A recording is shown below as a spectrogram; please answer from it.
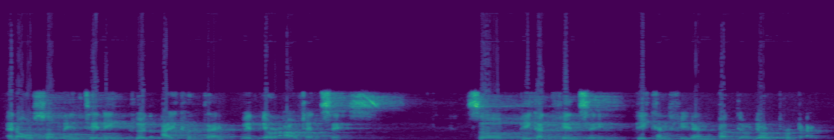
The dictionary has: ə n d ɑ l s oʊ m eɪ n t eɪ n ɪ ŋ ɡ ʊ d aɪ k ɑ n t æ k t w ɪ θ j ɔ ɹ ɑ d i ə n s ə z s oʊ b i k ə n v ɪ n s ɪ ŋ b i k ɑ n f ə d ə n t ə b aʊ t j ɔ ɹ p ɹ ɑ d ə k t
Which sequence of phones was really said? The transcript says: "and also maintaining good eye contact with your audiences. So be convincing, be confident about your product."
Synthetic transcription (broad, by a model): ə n ɑ l s oʊ m eɪ n t eɪ n ɪ ŋ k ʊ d aɪ k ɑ n t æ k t w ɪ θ j ɔ ɹ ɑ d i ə n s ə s s oʊ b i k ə n f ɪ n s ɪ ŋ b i k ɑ n f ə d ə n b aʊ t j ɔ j p ɹ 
